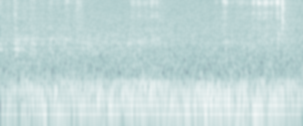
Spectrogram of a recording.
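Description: Faint scratching of a graphite pencil on sketchbook paper as shading is added around a drawn eye, with a few small stroke sounds in the middle and near the end; otherwise near silence.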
